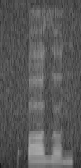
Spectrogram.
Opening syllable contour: high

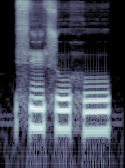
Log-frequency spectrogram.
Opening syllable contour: high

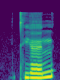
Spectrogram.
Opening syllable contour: rising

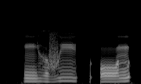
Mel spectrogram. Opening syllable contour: low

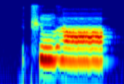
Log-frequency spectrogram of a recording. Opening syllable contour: high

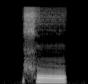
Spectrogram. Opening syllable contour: low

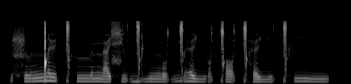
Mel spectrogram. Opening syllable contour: low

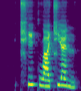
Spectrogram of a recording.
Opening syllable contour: high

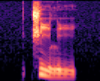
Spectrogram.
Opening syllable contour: falling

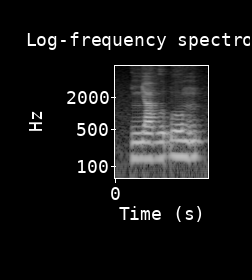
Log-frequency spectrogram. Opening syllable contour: low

